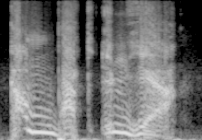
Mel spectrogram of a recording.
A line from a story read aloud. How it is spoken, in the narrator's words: he bellowed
